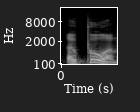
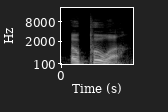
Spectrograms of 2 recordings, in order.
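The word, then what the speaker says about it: Opuwo: It's pronounced Apua, mate. Apua. The way it is spelt on maps is quite different to its pronunciation, which kept confusing me.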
